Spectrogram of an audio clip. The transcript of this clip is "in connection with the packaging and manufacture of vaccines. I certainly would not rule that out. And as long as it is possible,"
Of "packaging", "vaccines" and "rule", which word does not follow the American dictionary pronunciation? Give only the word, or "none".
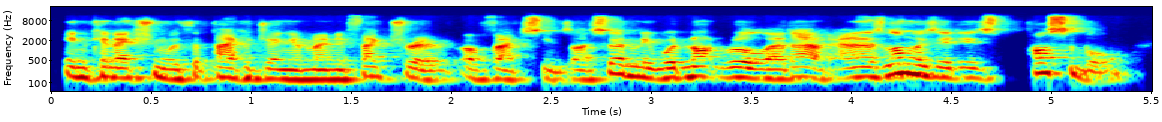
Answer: none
